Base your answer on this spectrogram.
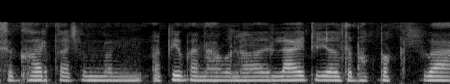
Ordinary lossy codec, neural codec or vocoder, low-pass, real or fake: none; codec, 44.1 kHz, 3.4 kbps, Pupu-Codec; 7.2 kHz; fake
